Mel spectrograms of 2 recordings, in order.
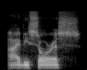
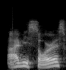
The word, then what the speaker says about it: Ivysaur: Ivysaurus? What is an Ivysaurus? Ivysaur.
